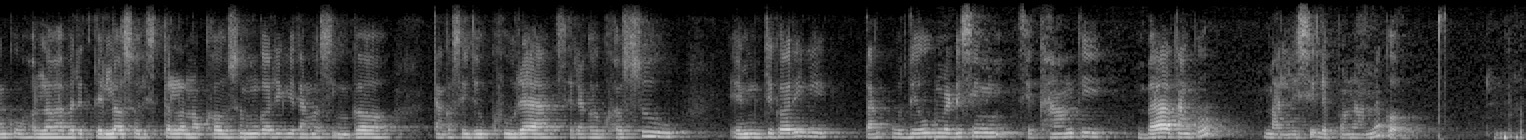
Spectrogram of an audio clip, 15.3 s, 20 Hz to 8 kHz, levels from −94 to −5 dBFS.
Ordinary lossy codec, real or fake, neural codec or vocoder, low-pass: Opus, 24 kbps; real; none; 7.2 kHz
